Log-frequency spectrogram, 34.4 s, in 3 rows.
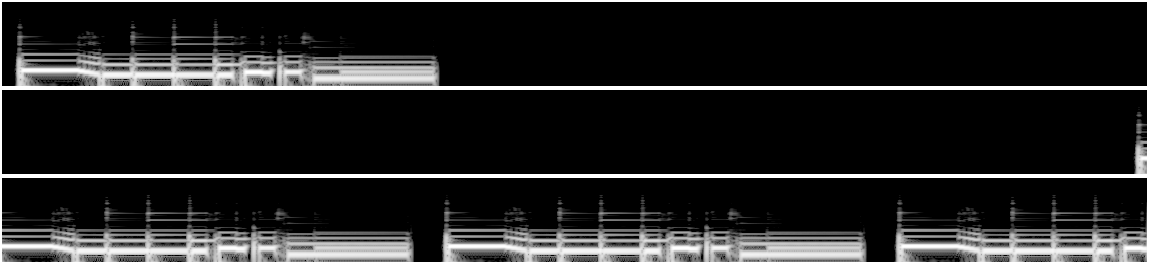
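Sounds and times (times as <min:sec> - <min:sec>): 
bass: 0:00.1 - 0:04.4, 0:22.8 - 0:34.3.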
